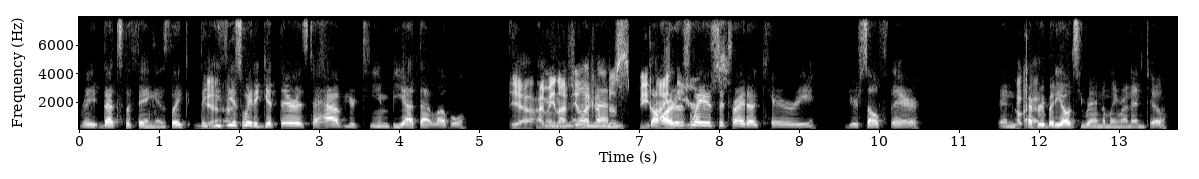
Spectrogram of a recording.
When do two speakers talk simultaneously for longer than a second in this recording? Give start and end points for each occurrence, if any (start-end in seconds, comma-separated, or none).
5.7-8.2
